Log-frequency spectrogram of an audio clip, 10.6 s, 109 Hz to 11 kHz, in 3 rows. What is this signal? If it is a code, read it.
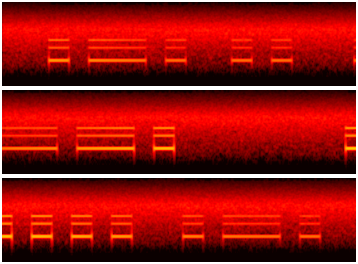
Morse code, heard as a keyed tone, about 6 wpm, 450 Hz, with radio static and fading. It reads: RIG HR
